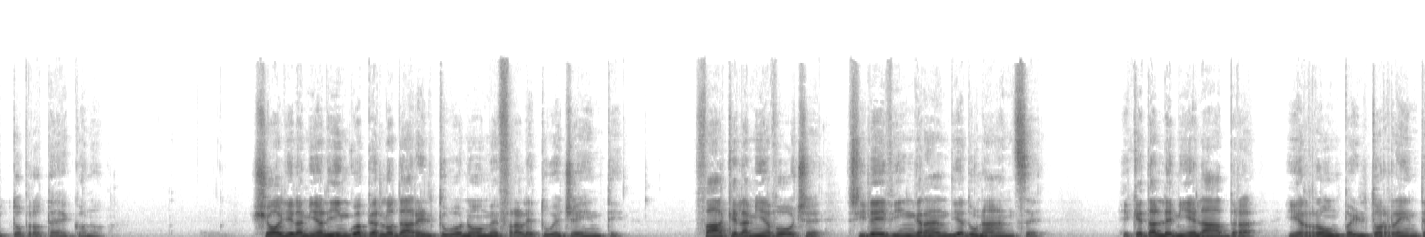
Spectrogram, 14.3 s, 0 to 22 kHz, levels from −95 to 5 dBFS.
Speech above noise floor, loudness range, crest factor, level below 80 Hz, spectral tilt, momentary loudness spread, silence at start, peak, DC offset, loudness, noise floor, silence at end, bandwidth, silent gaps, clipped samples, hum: 44 dB; 4 LU; 18 dB; -52 dBFS; -7 dB/octave; 14 LU; 0 s; -6 dBFS; under 0.1%; -24 LUFS; -67 dBFS; 0 s; 15.5 kHz; none; under 0.1%; none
